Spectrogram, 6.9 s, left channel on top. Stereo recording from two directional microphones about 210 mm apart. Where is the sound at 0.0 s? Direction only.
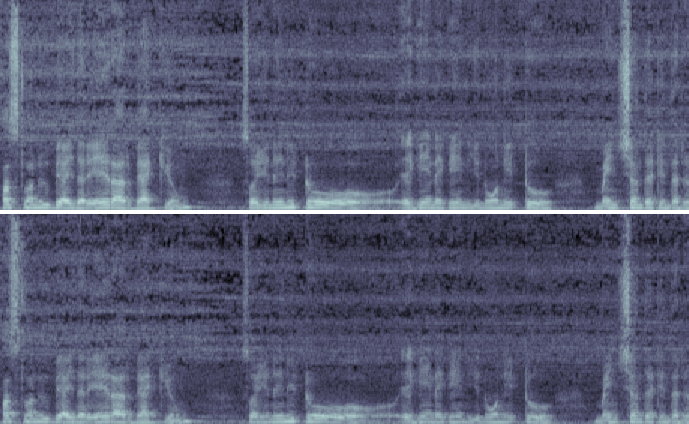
25° left (ahead or behind).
